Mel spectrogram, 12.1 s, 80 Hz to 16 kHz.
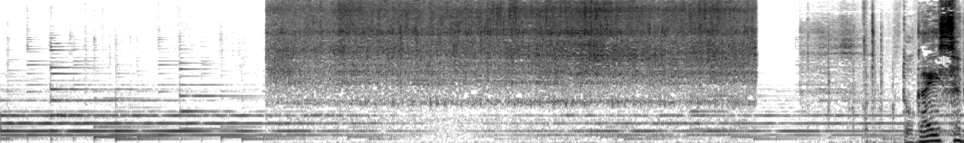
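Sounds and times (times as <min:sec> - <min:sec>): background music: 0:00.0 - 0:12.0
pots sizzling on stove: 0:03.3 - 0:09.5.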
